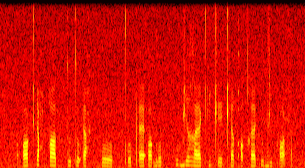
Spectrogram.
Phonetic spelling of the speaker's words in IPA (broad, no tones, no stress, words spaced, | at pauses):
ʔɒ kʰiħqɒ tːutoʔæħkːo | kʼopʼæʔɒɡo kːuɡi ʁæ kʼikʼe kʰeqʼɒqʰeku dipʼɒħ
